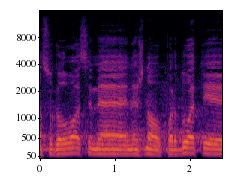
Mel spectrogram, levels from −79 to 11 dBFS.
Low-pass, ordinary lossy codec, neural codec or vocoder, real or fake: 14.4 kHz; MP3, 64 kbps; vocoder, 44.1 kHz, 128 mel bands every 256 samples, BigVGAN v2; fake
